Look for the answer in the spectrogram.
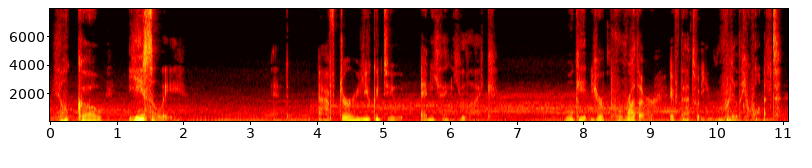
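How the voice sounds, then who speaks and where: Brooding deep-voiced rebel killer. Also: male voice, very animated, takes it slowly, long pauses, over music, full character voice. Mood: pleading, earnest. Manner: intense, breathy, dropping into whispers. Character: brooding, wounded male rebel killer, persuasive and menacing. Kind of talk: audio drama acting.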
